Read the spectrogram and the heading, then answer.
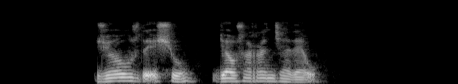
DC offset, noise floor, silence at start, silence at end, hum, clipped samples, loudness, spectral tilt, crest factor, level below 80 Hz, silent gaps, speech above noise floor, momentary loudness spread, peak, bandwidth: under 0.1%; -87 dBFS; 0.95 s; 1.4 s; none; under 0.1%; -19 LUFS; -5 dB/octave; 18 dB; -60 dBFS; none; 69 dB; 11 LU; -4 dBFS; 7.8 kHz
